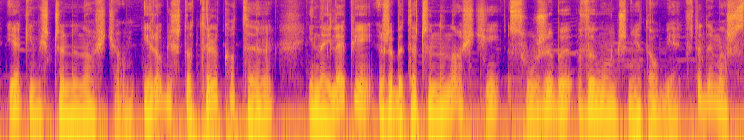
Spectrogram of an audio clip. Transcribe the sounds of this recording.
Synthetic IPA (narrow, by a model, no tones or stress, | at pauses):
jakʲimɕt͡ʂɘnːɔɕt͡ɕɔ̰̃w̃iɾɔbʲiʂt̪ɔt̪ʰɘlkɔt̪ʰɘinajlɛpʲjejʐɛbɘt̪ɛt͡ʂɘnːɔɕt͡ɕiswuʐɘwɘvɘwɔnt͡ʂɲɛt̪ɔbʲjɛft̪ɛd̪ɘmaʂ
